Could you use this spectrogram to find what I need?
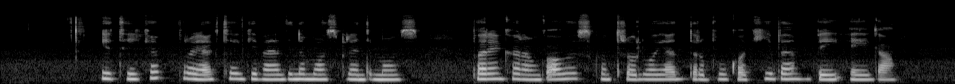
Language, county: Lithuanian, Alytus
